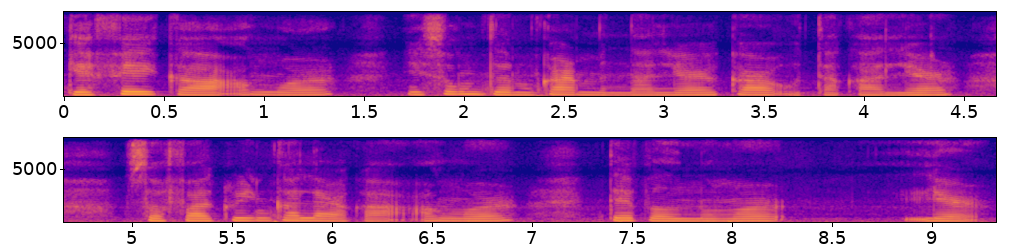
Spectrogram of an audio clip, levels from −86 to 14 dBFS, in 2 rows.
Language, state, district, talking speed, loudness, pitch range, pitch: Ao, Nagaland, Kohima, 115 wpm, -18 LUFS, 195-220 Hz, 210 Hz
